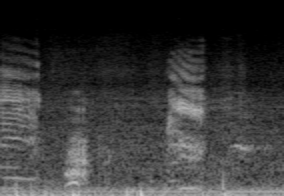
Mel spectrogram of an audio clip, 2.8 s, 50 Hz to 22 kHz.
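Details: Bootsie, an aging female pet cat of about 13 that still plays like a kitten, gives two short harmonic meows about a second and a half apart, with human voices murmuring between them over a low steady hum.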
